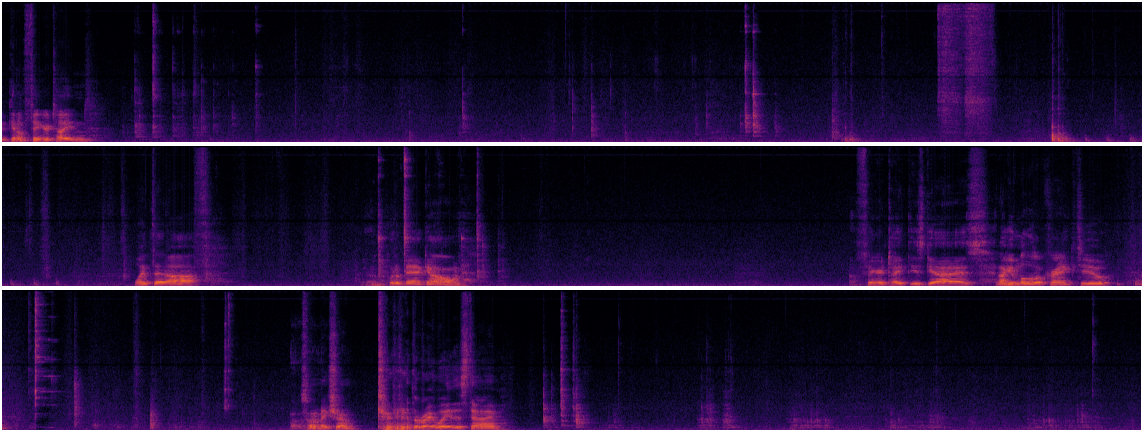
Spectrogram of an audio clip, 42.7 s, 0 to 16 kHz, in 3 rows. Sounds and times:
Speech: 0.0 - 1.3, 15.9 - 16.9, 18.7 - 20.2, 24.9 - 28.2, 32.1 - 34.9.

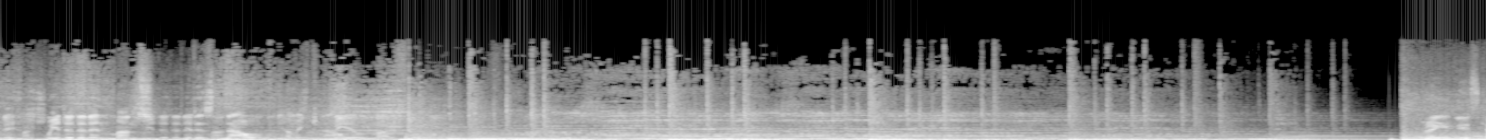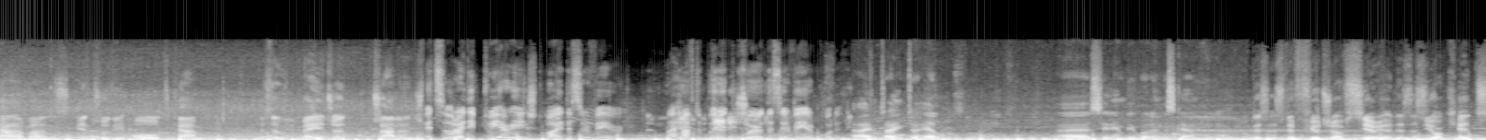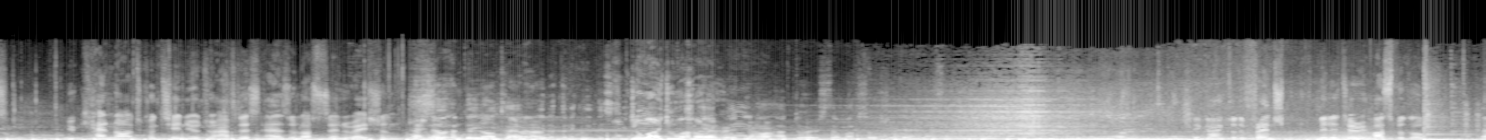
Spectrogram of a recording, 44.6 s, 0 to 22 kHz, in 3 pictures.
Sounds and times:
Music: 0.0 - 44.5
Speech: 17.5 - 24.5.

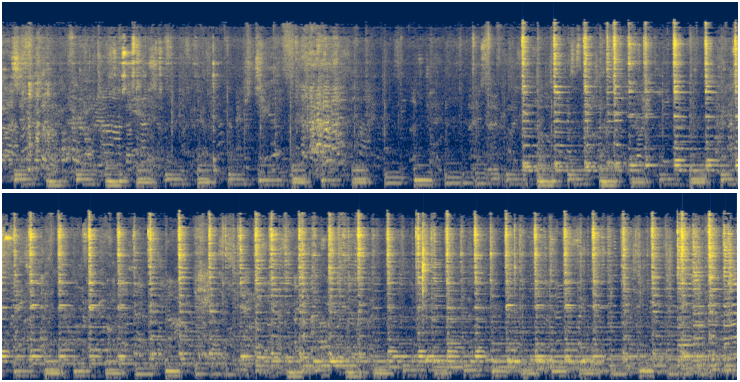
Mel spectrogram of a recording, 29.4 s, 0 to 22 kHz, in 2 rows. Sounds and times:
Music: 0.0 - 29.4
Speech: 0.0 - 29.4.

